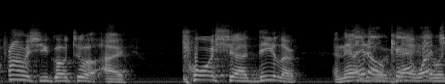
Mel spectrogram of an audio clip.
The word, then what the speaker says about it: Porsche: really just Hyundai day also a lot of people say Porsche but it's really two syllables Porsche Porsche there is no so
